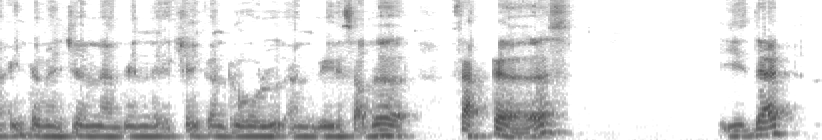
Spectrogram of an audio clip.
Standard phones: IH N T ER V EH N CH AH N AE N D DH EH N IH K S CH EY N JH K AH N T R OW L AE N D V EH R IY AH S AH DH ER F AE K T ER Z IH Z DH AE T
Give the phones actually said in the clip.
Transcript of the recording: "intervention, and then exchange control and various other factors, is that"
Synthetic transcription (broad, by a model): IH N T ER V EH N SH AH N AE N D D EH N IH K CH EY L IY K AH N T R OW L AE N D V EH R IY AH S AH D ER F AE K T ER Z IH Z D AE T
